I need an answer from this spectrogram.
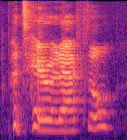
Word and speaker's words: pterodactyl: need the pee teract why does that start with a P pterodactyl why is the P there thank you I love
